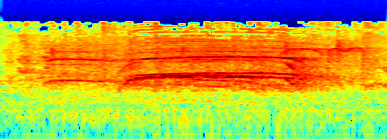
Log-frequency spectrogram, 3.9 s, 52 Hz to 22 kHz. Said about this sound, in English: Three 300 people booed.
